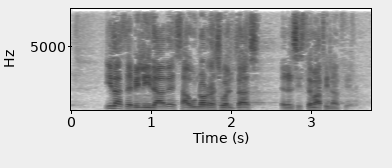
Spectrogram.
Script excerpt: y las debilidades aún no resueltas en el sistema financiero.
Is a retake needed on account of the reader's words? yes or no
no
